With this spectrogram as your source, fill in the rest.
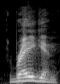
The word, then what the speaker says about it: Regan: end of the movie is it Regan or Reagan damn it I always get when I I say it wrong and then I forget what I say so yeah um so the I think the the one thing that David Gordon green has going for him Reagan thank you very much so I said it right the first time Chris thank you I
